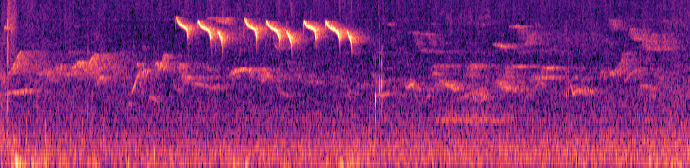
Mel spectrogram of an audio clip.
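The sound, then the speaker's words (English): Woodland birdsong of blackbirds and tits along an old winding lane between dry stone walls, hazel coppice and huge oak and beech trees below Mynydd Garn-fawr: a bright run of about six quick, repeated whistled notes stands out near the start, with fainter calls and chirps scattered behind it over a soft outdoor hiss. “There's a lot of blackbirds singing, a lot of tits flitting through the trees.”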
